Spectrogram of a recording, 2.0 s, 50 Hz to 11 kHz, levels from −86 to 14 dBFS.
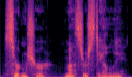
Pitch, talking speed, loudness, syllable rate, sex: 190 Hz, 120 wpm, -20 LUFS, 4.1 syllables/s, female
